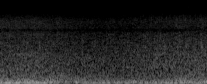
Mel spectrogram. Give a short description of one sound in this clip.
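Water trickles gently in a small stream nearby.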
